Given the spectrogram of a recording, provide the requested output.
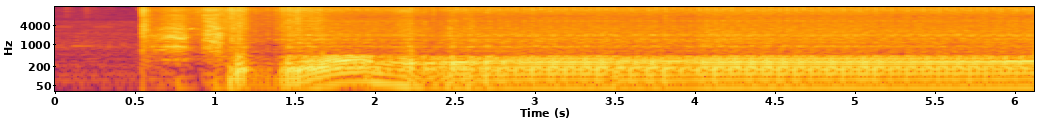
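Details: Honda Prelude F20B just fitted with a new Precision 6266 turbo and downpipe, first start: quick crank and catch, then a steady, even idle with no misses or rattles, starting and running cleanly.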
